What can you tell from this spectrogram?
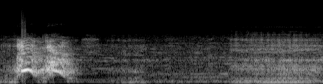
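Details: Labrador Retriever, described as angry, gives two quick harsh barks in close succession, then a woman's voice in Hindi scolding it.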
